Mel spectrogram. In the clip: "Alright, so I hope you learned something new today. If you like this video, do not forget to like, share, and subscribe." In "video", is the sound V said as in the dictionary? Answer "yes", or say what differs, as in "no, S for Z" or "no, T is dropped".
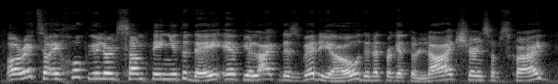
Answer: yes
